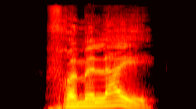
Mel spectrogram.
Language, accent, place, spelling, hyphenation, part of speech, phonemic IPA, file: German, Germany, Berlin, Frömmelei, Fröm‧me‧lei, noun, /fʁœməˈlaɪ̯/, De-Frömmelei.ogg
- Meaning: piety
